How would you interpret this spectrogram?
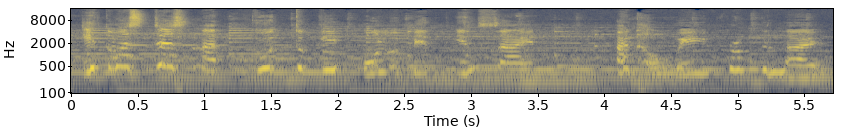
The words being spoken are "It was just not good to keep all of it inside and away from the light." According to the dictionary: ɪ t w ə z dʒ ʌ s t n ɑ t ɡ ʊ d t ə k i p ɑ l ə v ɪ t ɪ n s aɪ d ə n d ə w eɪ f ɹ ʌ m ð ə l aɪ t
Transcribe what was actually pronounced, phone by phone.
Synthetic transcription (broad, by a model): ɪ t w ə s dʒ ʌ s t n ɑ t ɡ ʊ d t ə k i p ɑ l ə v ɪ t ɪ n s aɪ d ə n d ə w eɪ f ɹ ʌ m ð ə l aɪ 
